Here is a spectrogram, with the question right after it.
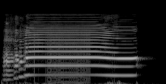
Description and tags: Harmonica Fast Rip Bend 04
This is a rift I came up with to end a song. Played on a Marine Band harmonica key of g
Ending, Harmonica, Rift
